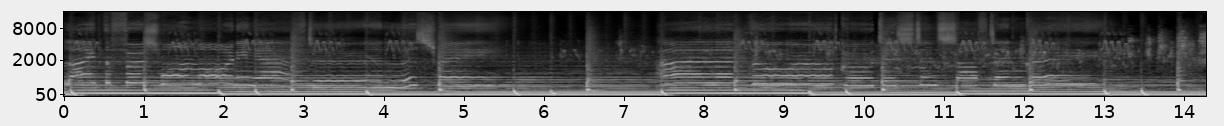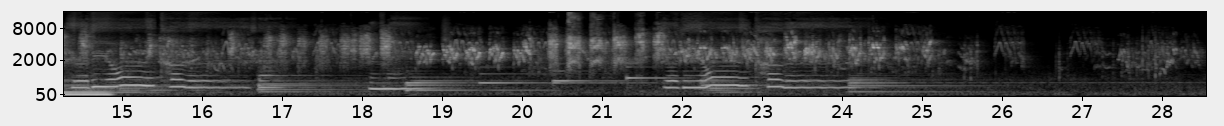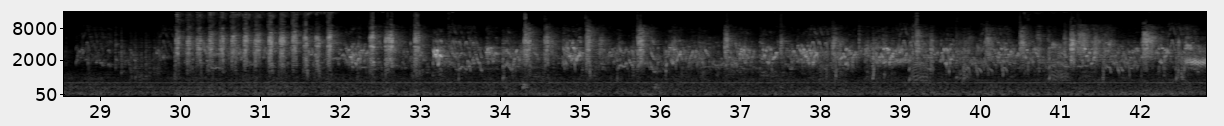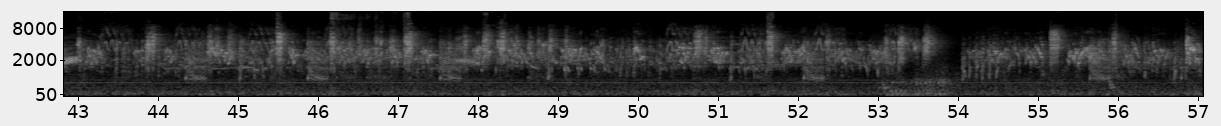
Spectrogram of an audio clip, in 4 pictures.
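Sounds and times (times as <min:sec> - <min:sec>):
budgerigars chirping and squawking: 0:13.1 - 0:15.5, 0:16.3 - 0:57.0.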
